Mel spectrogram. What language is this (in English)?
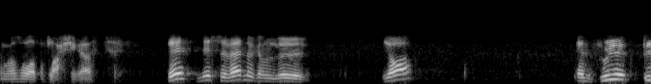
Dutch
